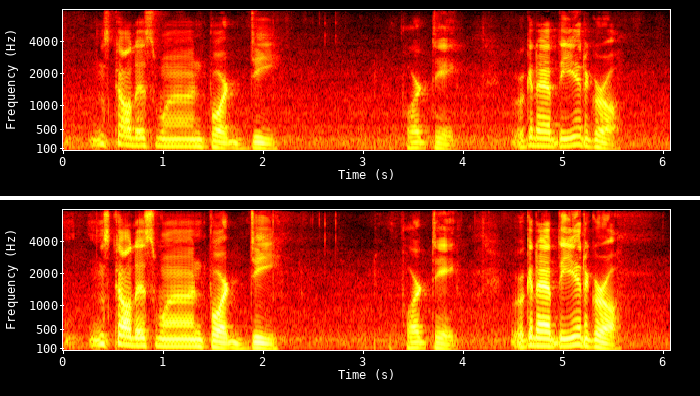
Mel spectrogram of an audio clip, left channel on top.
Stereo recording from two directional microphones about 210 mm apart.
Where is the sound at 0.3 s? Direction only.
55° right (ahead or behind).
